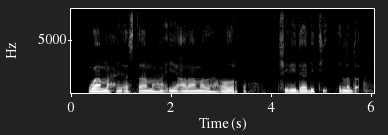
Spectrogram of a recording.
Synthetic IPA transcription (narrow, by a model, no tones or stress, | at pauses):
wɑːmɑħɑjʔɐst̪ʰaːmɐɦɐʔḭjɞʕɑlaːmɐðɐɦɐʕʊðʊrkʰɐ | t͡ʃʰɪlidaːdɪt̪ʰiʕɪlːɐðɐ̰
